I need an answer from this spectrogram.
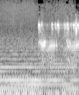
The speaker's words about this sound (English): A somewhat smaller frog with paired vocal sacs that appear as balloon-like protuberances on each side of the throat. The leopard frog, Ranipipiens. This is its mating call.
